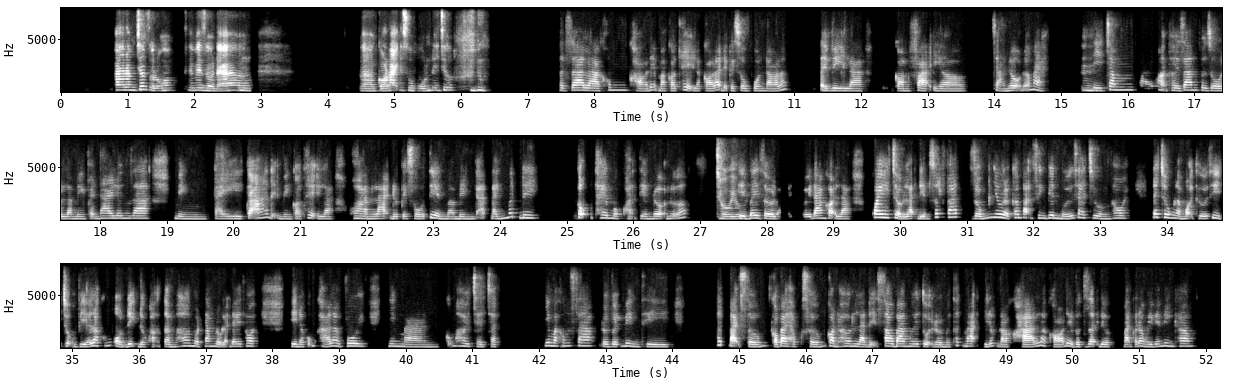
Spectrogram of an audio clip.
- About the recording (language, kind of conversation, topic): Vietnamese, unstructured, Bạn đã học được bài học quý giá nào từ một thất bại mà bạn từng trải qua?
- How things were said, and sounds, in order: laugh; other background noise; tapping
